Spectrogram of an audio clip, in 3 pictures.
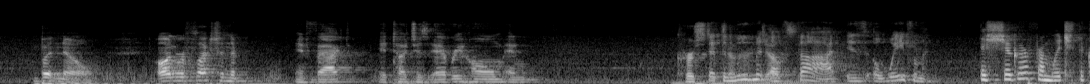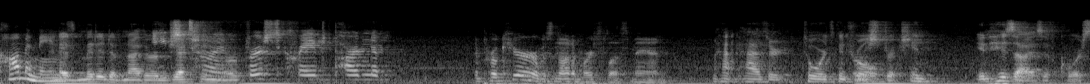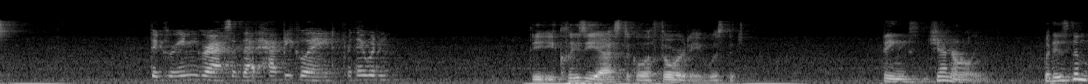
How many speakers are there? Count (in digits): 7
